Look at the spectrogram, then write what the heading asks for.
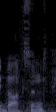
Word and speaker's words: dachshund: will say Dawson there's all kind of different pronunciations dash-mounted you'll hear but all I'm going to say dachshund doc means badger in German Huntington means dog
